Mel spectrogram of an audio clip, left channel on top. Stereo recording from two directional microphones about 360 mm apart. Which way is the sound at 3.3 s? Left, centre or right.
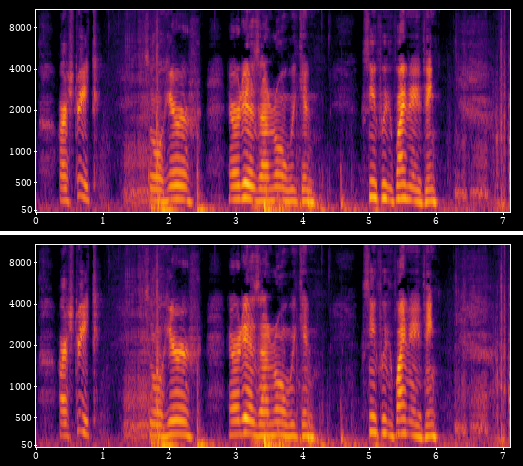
Left.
